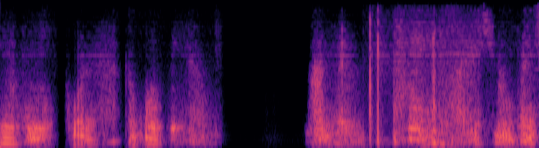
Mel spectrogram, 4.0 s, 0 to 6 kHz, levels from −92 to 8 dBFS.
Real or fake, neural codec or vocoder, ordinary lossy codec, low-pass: fake; codec, 44.1 kHz, 0.9 kbps, DAC; none; 5.4 kHz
